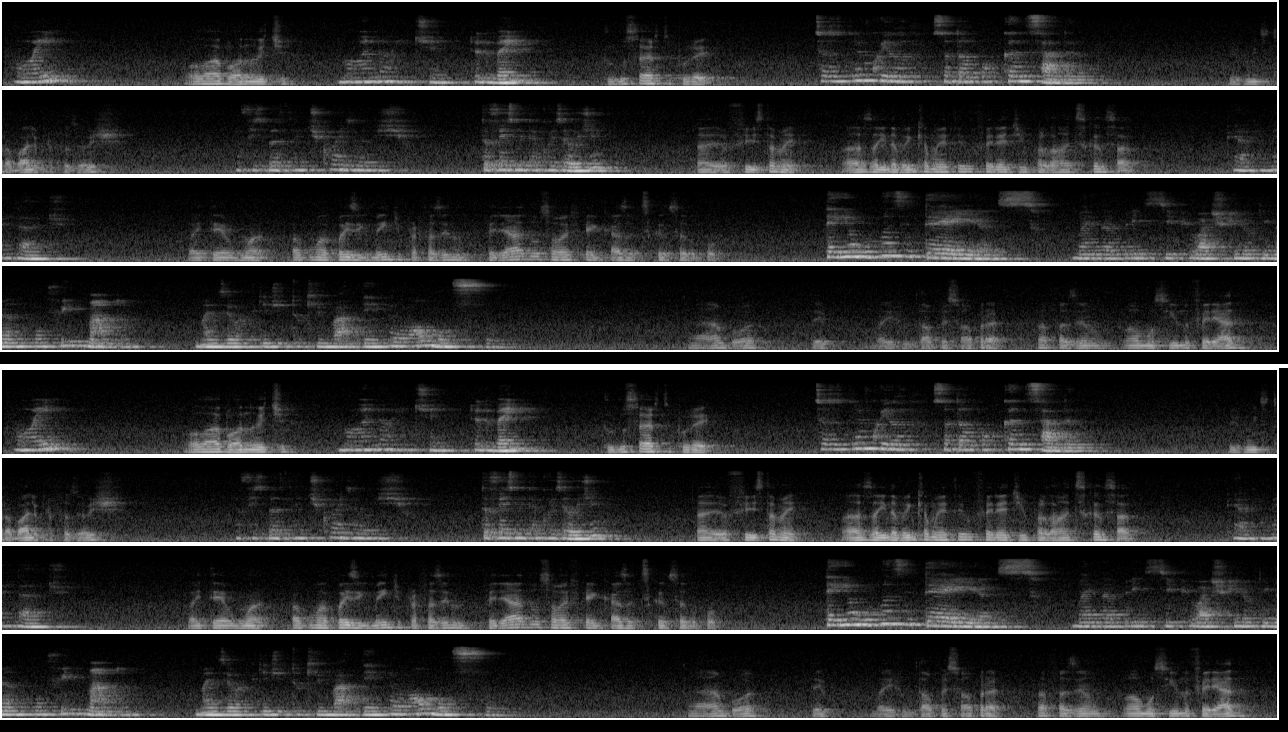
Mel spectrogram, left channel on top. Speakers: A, on the right; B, on the right.
A: Oi,
B: Olá, boa noite.
A: boa noite. Tudo bem?
B: Tudo certo e por aí?
A: Tudo tranquilo, só tô um pouco cansada.
B: Tive muito trabalho para fazer hoje?
A: Eu fiz bastante coisa hoje. Tu fez muita coisa hoje?
B: Ah, eu fiz também. Mas ainda bem que amanhã tem um feriadinho para dar uma descansada.
A: Pior que é verdade.
B: Vai ter alguma, alguma coisa em mente para fazer no feriado ou só vai ficar em casa descansando um pouco?
A: Tenho algumas ideias, mas a princípio eu acho que não tem nada confirmado. Mas eu acredito que vá ter um almoço.
B: Ah, boa. Tem- Vai juntar o pessoal para para fazer um, um almocinho no feriado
